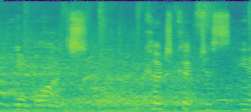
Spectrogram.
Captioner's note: crowd cheering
